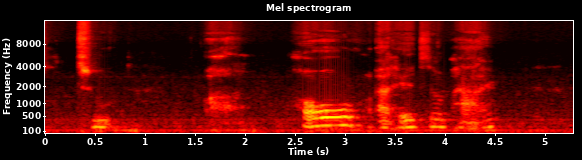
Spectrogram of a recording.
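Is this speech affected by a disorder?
Yes: spinal neurosarcoidosis.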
